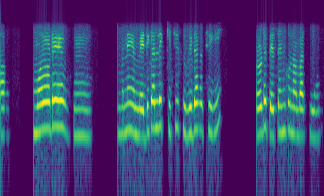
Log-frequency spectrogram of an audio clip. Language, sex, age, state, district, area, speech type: Odia, female, 30-45, Odisha, Sambalpur, rural, conversation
